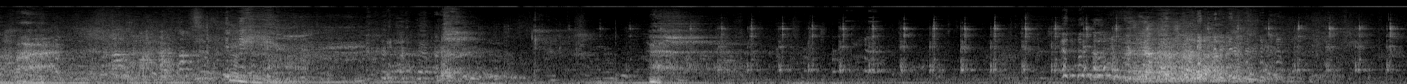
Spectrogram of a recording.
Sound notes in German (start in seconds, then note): 6.5 Uhr tickt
